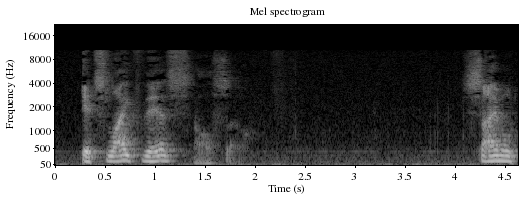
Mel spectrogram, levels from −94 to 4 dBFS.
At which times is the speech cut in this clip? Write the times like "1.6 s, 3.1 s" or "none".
1.4 s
